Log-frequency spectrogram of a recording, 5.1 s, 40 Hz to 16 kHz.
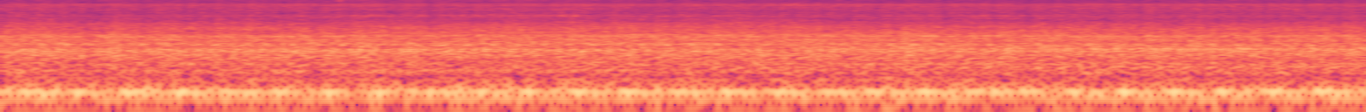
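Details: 1968 Camaro convertible V8 just cold-started on a February day, engine at 46–47°F: deep, even burble at steady idle with no ticking, knocking or stumbling, no major oil or white smoke seen; healthy cold idle.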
